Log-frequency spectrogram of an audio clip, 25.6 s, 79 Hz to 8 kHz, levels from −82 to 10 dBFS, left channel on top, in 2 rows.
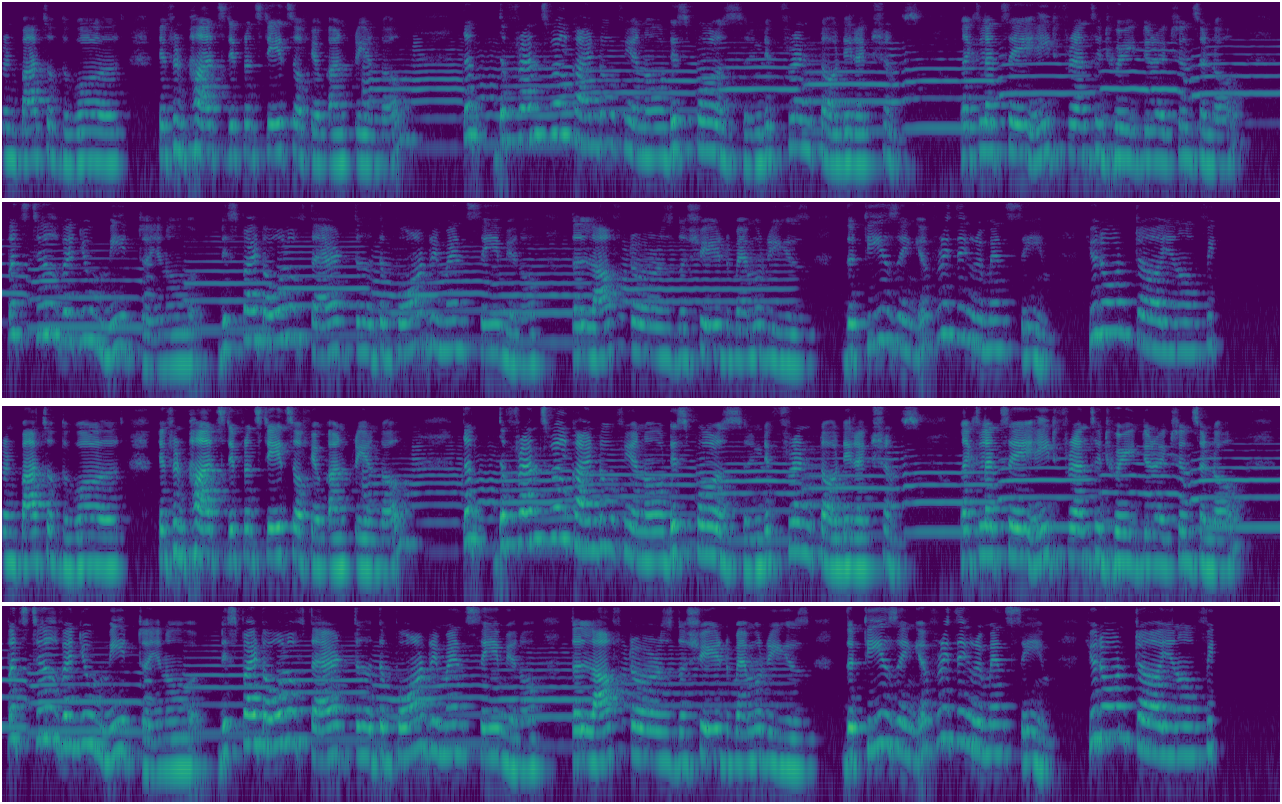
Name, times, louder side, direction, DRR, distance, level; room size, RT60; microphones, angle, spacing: voice 1, 0.0-9.2 9.6-23.3 23.6-24.9, right 5 dB, 35° right, 0.4 m, -33 dB
sound 1, 3.6-20.7, right 2 dB, 60° right, 1.1 m, -43 dB
2.5 x 2.5 x 2.3 m
head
